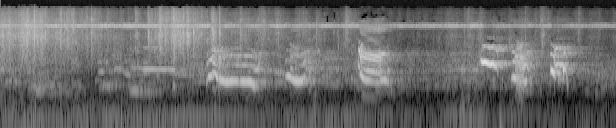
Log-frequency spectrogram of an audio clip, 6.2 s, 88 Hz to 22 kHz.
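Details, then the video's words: Young Plott Tans, a Plott hound crossed with a black and tan coonhound, aged 8 weeks to 5 months, raised at TTG Kennels: a run of short whining yelps and bending, wavering howl notes, some rising then falling, spaced irregularly. "Plott Tans from 8 weeks to 5 months"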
